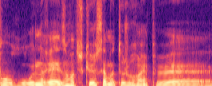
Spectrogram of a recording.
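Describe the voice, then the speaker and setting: A man speaks at medium pitch with ordinary pitch variation. The recording is dry and close, with no echo. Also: very clean recording, silent background. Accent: Quebec. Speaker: podcast host and physician. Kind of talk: interview.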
